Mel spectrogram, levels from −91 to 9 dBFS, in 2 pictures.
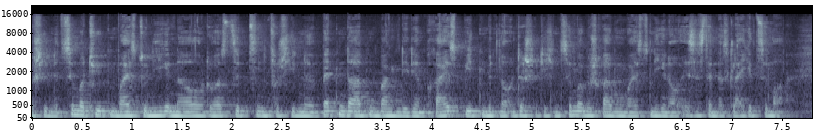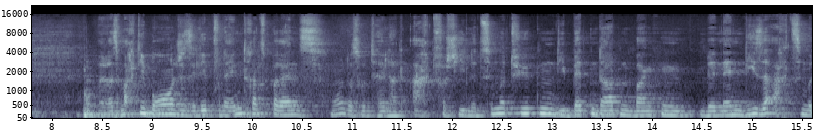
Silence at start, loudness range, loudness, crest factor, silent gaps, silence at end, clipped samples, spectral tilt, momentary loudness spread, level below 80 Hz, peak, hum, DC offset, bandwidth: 0 s; 2 LU; -19 LUFS; 18 dB; none; 0 s; under 0.1%; -4 dB/octave; 7 LU; -56 dBFS; -2 dBFS; none; under 0.1%; 16.5 kHz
